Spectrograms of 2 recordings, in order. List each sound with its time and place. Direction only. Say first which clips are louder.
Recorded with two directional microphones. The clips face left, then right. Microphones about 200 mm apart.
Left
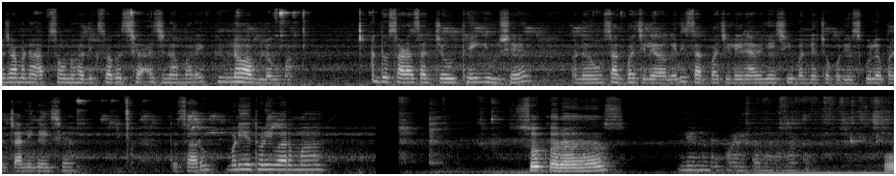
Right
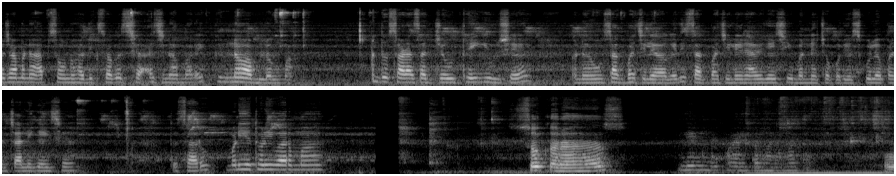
0.0 s speech: even; 5° left (ahead or behind)
10.2 s a sound: right 1 dB; 5° left (ahead or behind)
10.7 s speech: right 1 dB; 5° left (ahead or behind)
14.1 s speech: left 2 dB; 15° left (ahead or behind)
17.8 s speech: left 3 dB; 15° left (ahead or behind)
